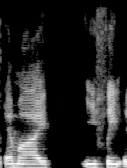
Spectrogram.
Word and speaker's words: MI-eFleet: So you've got the MI-eFleet EV Summit coming up here pretty soon. Did I say that right? – You did. It's MI-eFleet, and E stands for EVs, and is coming up on September 8th.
